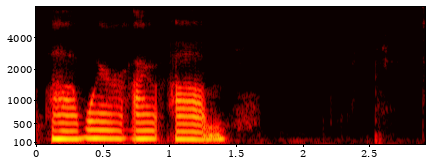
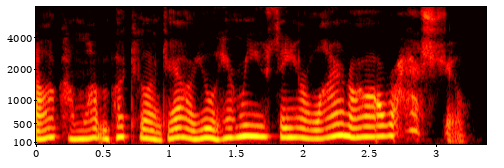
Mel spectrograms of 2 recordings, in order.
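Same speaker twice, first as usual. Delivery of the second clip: raised, higher and louder threats; retold yelling; 4 semitones higher, 5 dB louder than usual. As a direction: bark it at her like an angry agent. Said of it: "he's screaming at me".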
